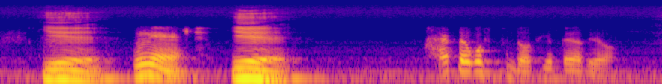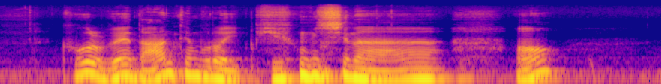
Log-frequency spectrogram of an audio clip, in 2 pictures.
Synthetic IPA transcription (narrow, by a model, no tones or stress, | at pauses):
je̞neje̞ | pʰaɭp͈eɡoɕʰi̥pʰɯnd̪eʌt̪ʰʌ̥kʰet͈ejad̪ḛjo̰ | kɯɡʌɭwe̞naːntʰembuɾaipijɯŋɕʰina | ʌ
